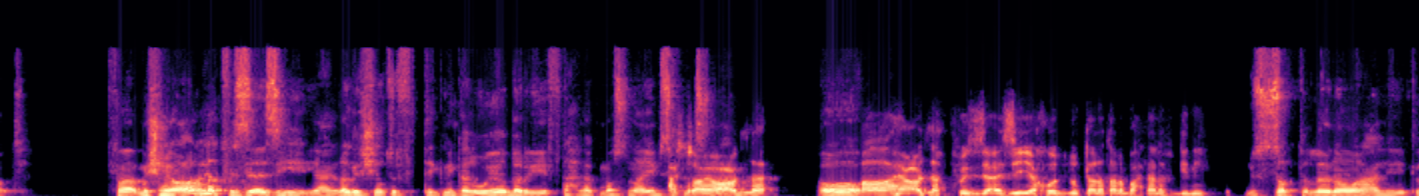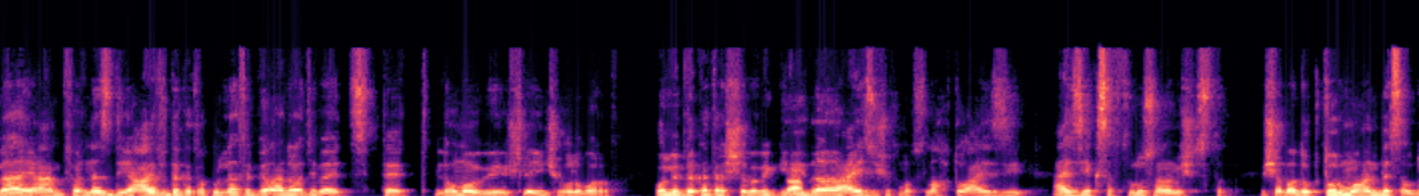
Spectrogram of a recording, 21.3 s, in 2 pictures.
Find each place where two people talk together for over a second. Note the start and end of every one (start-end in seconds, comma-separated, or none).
none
